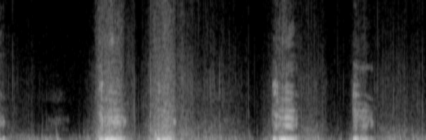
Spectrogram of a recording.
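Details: Barking cough with the chest really hurting: four harsh, low, deep coughs in about three seconds.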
